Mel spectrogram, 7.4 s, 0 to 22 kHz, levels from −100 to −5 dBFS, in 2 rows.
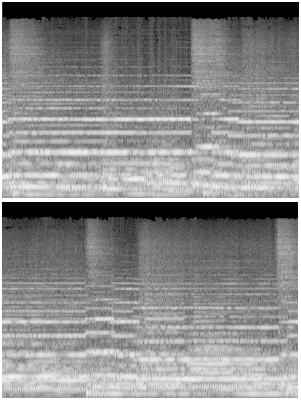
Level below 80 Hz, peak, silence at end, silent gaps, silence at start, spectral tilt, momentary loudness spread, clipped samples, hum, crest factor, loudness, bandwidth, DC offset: -36 dBFS; -2 dBFS; 0 s; none; 0 s; -5 dB/octave; 2 LU; under 0.1%; none; 10 dB; -13 LUFS; 16 kHz; 0.5%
